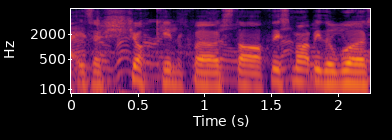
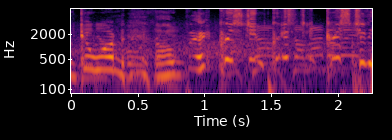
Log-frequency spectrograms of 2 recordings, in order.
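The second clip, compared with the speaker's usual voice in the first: very high-pitched repeated name; frantic urging; 13 semitones higher than usual. Real, not acted. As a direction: squeal the name as he breaks through. Player breaking through.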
